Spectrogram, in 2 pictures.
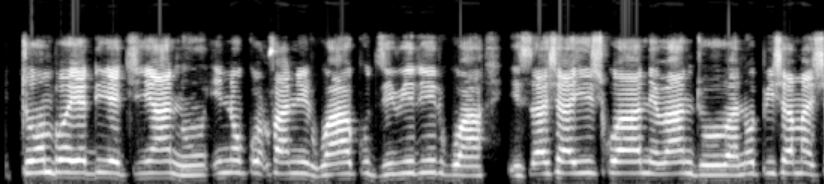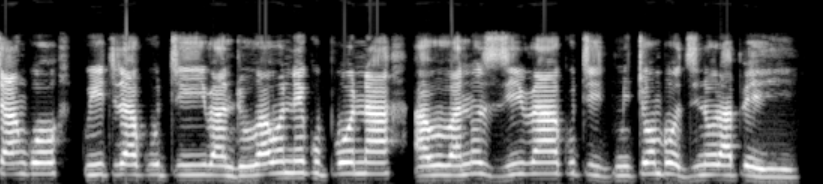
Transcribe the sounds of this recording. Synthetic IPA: mito̞mbo̞je̞ɗuje̞t͡ʃijan̤uino̞kofanirwakud͡ziʋirirwa | isaʃajiswane̞ʋantʰuʋano̞piʃamaʃaŋɡo̞ | kuitirakutiʋantʰuʋao̞ne̞kupo̞naːʋo̞ʋano̞ziʋakutimito̞mbo̞d͡zino̞ɾape̞ːji

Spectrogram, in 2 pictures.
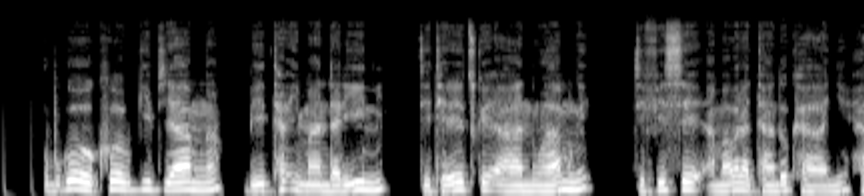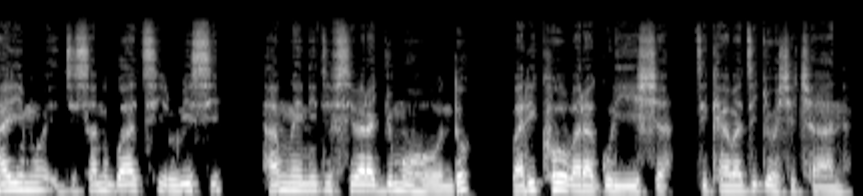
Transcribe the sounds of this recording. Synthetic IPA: ubɡo̞ːkʰo̞b̚ɡivjaːmŋa | βiːtʰaimaːndaɾini | z̥itʰe̞ɾe̞t͡sɡwe̞ahaːn̥huhamŋe̞ | z̥ifise̞amaβaɾatʰaːndukʰaɲe̞haɾimŋo̞izisanuɡwaːt͡siɾuɾisi | hamŋe̞nizifi̥siβaɾaɟumuho̞ːndo̞ | βaɾikʰo̞βaɾaɡuɾiʃa | z̥ikʰaβaziɟo̞ʃet͡ʃaːne̞

